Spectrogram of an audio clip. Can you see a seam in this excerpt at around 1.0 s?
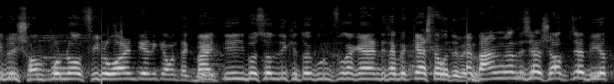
yes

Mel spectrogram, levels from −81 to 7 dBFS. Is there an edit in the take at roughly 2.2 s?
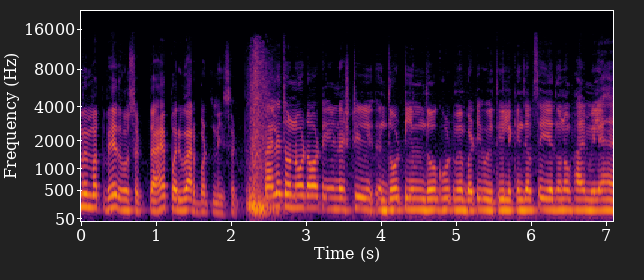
yes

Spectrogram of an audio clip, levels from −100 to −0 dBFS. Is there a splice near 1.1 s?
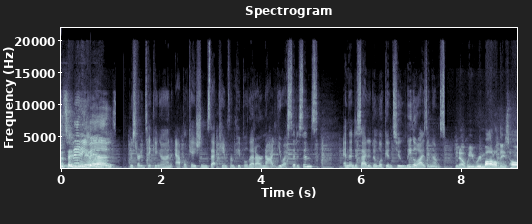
yes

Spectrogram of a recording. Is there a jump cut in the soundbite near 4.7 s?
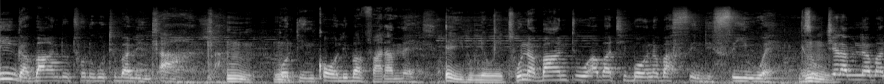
no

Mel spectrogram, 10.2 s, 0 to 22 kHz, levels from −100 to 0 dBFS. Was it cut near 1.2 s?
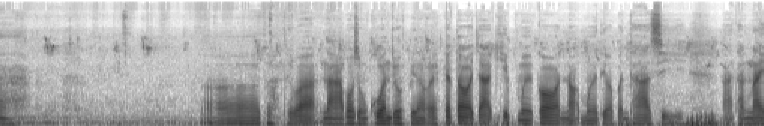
no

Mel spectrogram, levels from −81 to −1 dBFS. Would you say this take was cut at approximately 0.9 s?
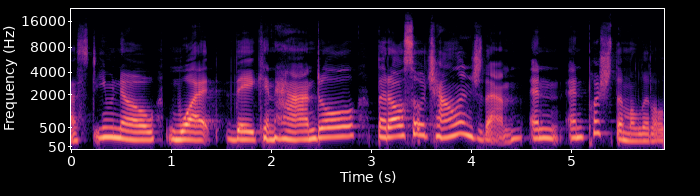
yes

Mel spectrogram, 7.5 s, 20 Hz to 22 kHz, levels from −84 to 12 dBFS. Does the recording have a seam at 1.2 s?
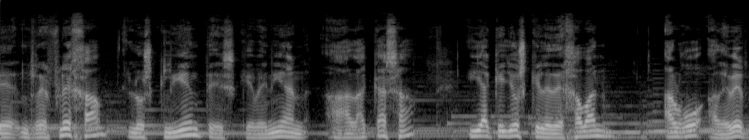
no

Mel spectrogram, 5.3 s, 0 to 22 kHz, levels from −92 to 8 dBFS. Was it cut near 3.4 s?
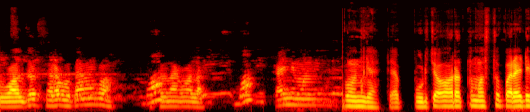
yes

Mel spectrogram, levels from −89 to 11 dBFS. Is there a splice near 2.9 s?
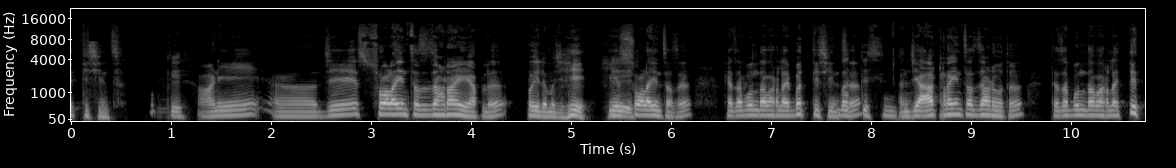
no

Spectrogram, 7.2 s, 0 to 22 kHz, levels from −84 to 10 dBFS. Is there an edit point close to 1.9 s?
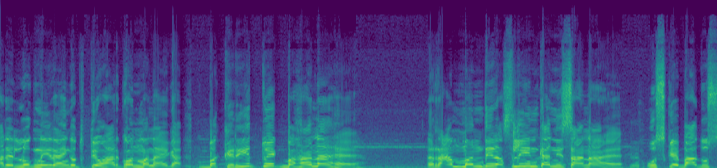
yes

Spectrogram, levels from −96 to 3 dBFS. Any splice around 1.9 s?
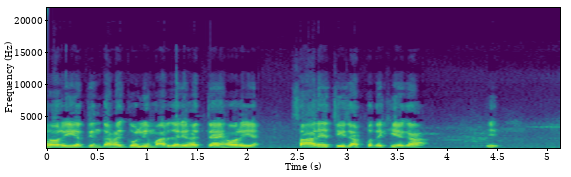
no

